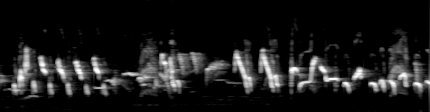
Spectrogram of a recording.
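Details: Lure song of an Oriental magpie-robin filled with prinia-like phrases, meant to make other birds respond: a fast, unbroken run of sharp whistled upslurs and downslurs, loud and rhythmic, repeated several times a second.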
